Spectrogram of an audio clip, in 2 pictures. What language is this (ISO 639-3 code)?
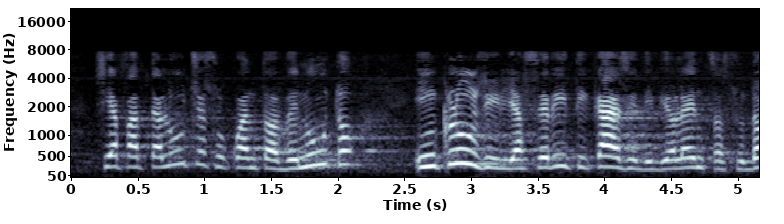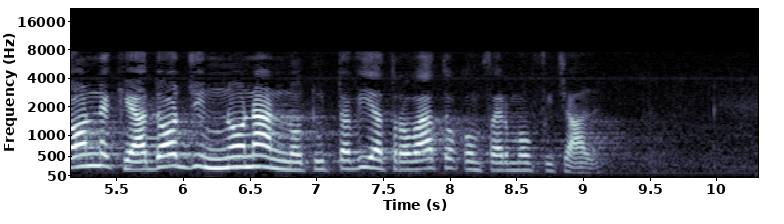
ita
